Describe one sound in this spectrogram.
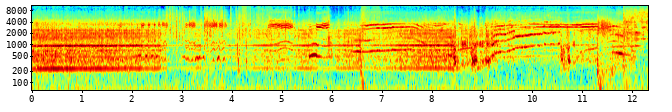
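A woman screams.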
